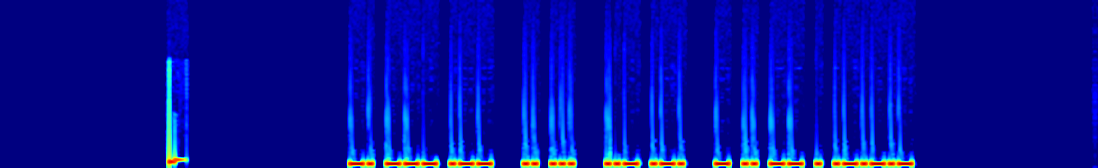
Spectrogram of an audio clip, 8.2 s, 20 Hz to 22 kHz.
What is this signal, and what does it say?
Morse code, heard as a keyed tone, about 34 wpm, 700 Hz. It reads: NOW IS UR TIME.
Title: Sentences from Top 100 Words and Abbreviations 35wpm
